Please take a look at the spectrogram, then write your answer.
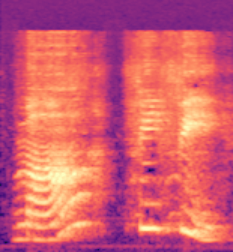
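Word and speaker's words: ma fifille: Ma fifi. F-E-E, F-E-E. Ma fifi. Fifi. F-I-F-I-L-L-E is pronounced as ma fifi.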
